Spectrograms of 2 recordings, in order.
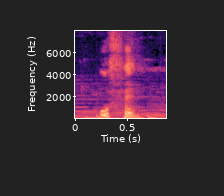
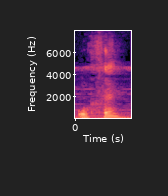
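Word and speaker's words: open: আমরা এটাকে কি বলি ওফি এন কি এটা ওফেন রং প্রোনাউন্সিয়েশন এটা হবে ওপেন কি হবে ওফেন এটা রং প্রোনাউন্সিয়েশন এটা হবে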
